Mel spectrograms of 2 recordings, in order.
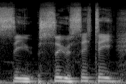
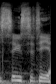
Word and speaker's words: Sioux City: Thanks for the guy who did say or told me how to pronounce Sioux City. So it was in Sioux City, Iowa, and to be honest, the crowd was so dead.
